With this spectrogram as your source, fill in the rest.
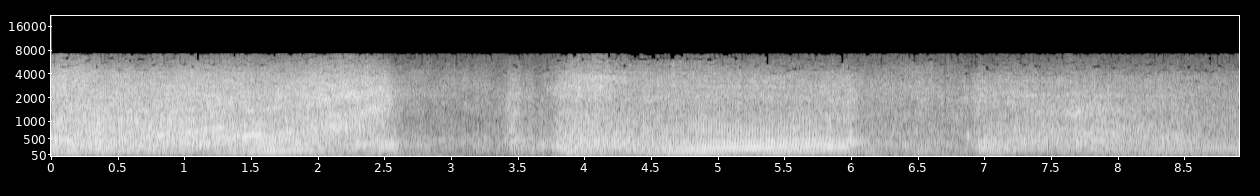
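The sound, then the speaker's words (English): A racing car engine roars loudly, its pitch climbing as it revs through gears in several bursts, with short drops between them and a hint of tyre squeal. “In this racing car this time.”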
